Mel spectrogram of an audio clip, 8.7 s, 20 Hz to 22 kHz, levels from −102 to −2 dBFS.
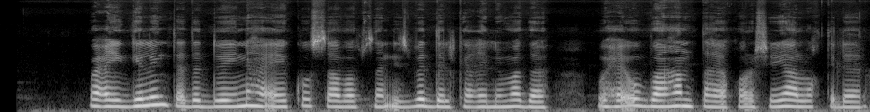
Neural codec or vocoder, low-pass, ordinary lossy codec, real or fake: none; none; none; real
